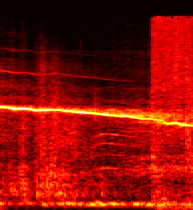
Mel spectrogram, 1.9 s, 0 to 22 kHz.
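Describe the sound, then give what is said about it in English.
Fireworks going off: a long, slowly falling whistle rides over a continuous low rumble and crackle, loud, with no distinct single bang standing out. “Remember, remember the 5th of November with an award winning fireworks musical display.”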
